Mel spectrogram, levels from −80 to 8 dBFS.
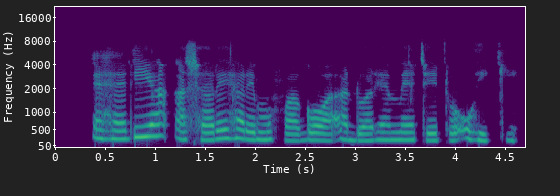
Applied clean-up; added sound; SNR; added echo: none; none; none; none.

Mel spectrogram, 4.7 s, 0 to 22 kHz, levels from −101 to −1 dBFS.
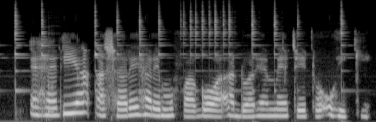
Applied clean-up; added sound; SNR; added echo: none; Tap / Glass; 16 dB; none.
